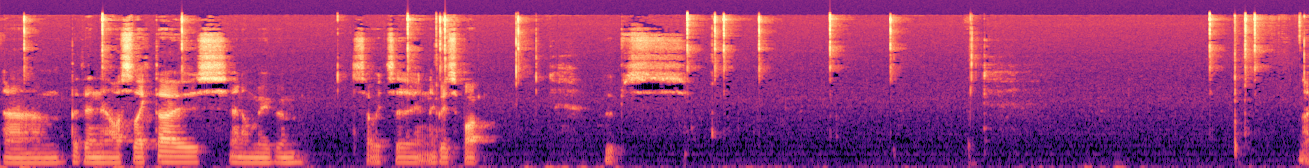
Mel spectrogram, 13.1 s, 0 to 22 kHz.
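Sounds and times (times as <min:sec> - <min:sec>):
computer mouse clicks: 0:05.2 - 0:05.5, 0:06.8 - 0:07.7, 0:12.1 - 0:12.7.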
